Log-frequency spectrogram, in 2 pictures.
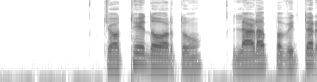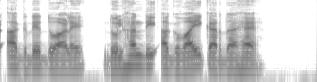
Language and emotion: Punjabi, neutral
